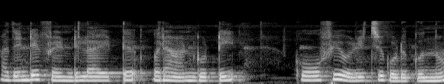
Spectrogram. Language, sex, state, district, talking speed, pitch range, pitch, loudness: Malayalam, female, Kerala, Kollam, 95 wpm, 175-195 Hz, 185 Hz, -13 LUFS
